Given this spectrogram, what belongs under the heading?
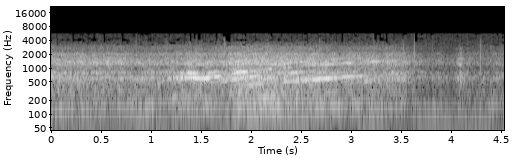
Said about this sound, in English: That car that just drew up. Oh, he wanted to know where Highway 22 was.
